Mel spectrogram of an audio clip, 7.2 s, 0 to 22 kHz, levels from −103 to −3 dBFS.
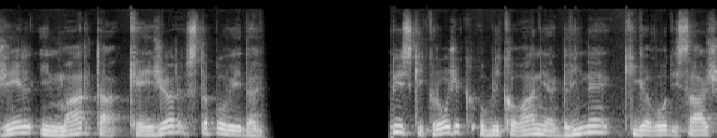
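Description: Throughout, input gain set too high, with a fast limiter, is the likely cause of gain pumping: the level swings by about 15 dB, squashing loud and soft parts closer together.

From 2.61 to 3.94 s, a long network dropout likely cut the stream. A brief fading continuation of the last sound gives way to near silence for about 1.2 s, and about a second of sound is lost.

From 4.20 to 6.35 s, a jitter buffer speed-up trims short pitch-period pieces to shed the built-up delay, a few tenths of a second in all, so the speech runs about 13% faster at unchanged pitch.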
